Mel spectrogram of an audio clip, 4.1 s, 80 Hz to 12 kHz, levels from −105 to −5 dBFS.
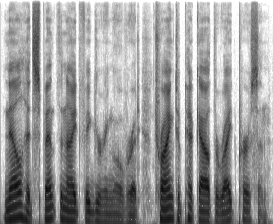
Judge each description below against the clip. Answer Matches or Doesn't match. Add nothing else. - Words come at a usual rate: Doesn't match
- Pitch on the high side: Doesn't match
